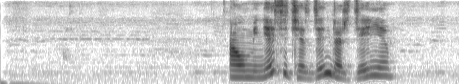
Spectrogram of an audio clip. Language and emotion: Russian, positive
